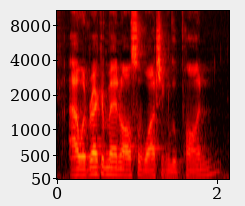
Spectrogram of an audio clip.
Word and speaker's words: Lupin: But going back to it, I would recommend also watching Lupon. It's spelled L U P I N.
